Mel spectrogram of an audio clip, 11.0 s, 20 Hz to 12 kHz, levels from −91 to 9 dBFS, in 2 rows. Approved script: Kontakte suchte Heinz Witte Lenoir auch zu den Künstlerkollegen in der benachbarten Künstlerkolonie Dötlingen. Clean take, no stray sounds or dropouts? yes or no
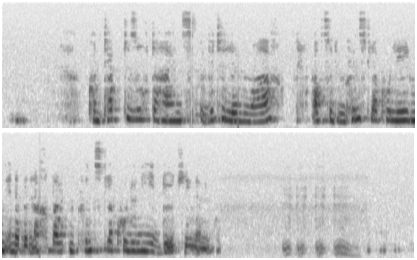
no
